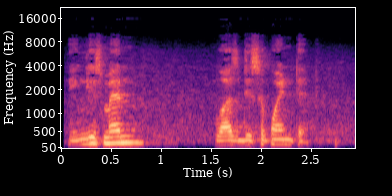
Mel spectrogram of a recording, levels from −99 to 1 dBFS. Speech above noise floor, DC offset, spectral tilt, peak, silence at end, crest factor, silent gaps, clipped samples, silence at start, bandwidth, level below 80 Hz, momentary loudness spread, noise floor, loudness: 28 dB; under 0.1%; -6 dB/octave; -2 dBFS; 0.15 s; 16 dB; none; under 0.1%; 0.05 s; 9 kHz; -54 dBFS; 16 LU; -44 dBFS; -16 LUFS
